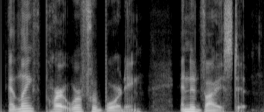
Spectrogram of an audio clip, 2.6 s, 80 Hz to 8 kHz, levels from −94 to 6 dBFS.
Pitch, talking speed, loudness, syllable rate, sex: 125 Hz, 205 wpm, -21 LUFS, 6.7 syllables/s, male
